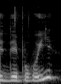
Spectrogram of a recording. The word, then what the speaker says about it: débrouilles: débrouille tu te débrouilles n'oublie pas le S à la fin même si on ne le prononce pas en sachant que le i avant le double l on le prolonge donc tu te débrouilles bah tu te débrouill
